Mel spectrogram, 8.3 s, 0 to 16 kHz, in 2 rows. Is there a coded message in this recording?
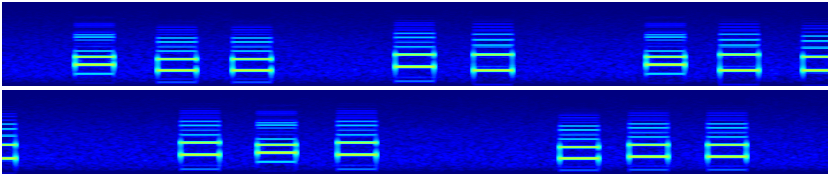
Yes: DTMF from 0.4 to 7.9 s, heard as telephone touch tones, dialled by hand, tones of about 200 ms. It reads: 011 93 032 909 155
